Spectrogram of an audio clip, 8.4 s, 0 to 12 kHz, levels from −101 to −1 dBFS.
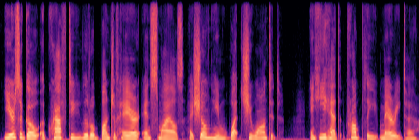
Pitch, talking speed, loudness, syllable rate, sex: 230 Hz, 155 wpm, -18 LUFS, 3.9 syllables/s, female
